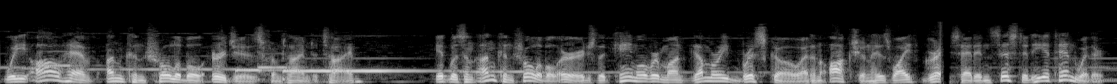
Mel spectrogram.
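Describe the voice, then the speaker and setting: A man hosting a radio suspense drama with measured, portentous scripted narration. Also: fairly low pitch, big pitch swings. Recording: dull radio recording with loud organ.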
